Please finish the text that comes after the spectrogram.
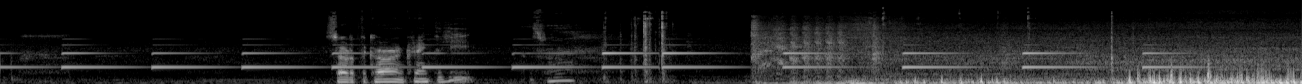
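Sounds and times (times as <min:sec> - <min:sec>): dashboard warning chime: 0:00.0 - 0:12.2
car engine starting and idling: 0:06.0 - 0:13.0
climate blower fan: 0:08.0 - 0:13.0.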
